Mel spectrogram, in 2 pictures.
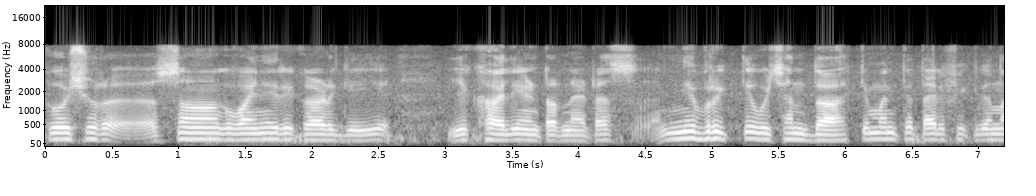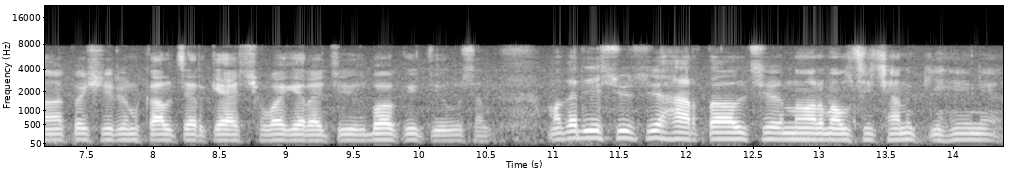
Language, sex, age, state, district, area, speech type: Kashmiri, male, 45-60, Jammu and Kashmir, Srinagar, urban, spontaneous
